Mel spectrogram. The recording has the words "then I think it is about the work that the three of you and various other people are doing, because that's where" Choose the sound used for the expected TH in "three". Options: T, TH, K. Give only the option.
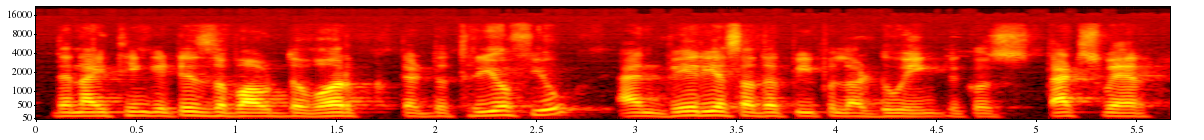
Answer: T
